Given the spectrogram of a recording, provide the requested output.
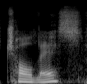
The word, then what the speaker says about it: Choles: it's funny because it's called Chols, like it's written Chols, but they pronounce the glove as Choles.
